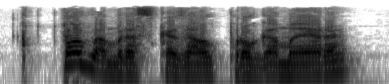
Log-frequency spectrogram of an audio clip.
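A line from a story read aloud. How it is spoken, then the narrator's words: Sudden sharp question. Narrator (Russian): Директриса вдруг резко спросила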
